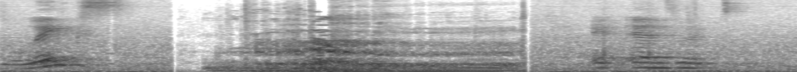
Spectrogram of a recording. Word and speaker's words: lynx: But I actually found another one, lynx, which is lynx.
